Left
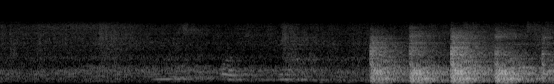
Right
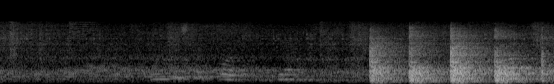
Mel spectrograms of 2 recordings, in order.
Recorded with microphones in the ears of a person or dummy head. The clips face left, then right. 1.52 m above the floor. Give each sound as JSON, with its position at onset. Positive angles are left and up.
{"t": 1.5, "sound": "a woman speaking", "side_deg": -65, "distance_m": 0.8}
{"t": 3.7, "sound": "hammering", "side_deg": -65, "distance_m": 1.1}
